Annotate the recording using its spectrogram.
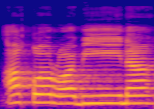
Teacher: قاف جو ہے وہ ساکن ہے، تو آپ اس کو ہلا کے تھرتھراہٹ سے پڑھیں گے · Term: قلقلہ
